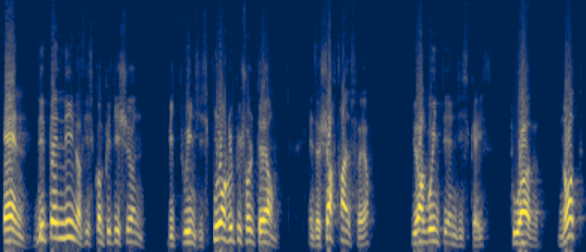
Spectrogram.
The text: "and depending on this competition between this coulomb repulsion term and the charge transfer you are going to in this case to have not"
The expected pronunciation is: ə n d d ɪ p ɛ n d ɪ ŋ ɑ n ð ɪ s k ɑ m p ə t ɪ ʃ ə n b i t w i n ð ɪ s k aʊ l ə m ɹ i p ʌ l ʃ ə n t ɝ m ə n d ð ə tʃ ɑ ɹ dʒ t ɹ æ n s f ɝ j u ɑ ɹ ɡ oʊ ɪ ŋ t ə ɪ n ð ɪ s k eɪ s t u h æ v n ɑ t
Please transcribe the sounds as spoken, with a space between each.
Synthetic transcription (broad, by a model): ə n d d ɪ p ɛ n d ɪ ŋ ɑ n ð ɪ s k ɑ m p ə t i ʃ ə n b i t w i n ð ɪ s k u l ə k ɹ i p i ʃ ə l t ɝ m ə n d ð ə ʃ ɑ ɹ t ɹ æ n s f ɝ j u ɑ ɹ ɡ oʊ ɪ ŋ t ə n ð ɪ s k eɪ s t u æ v n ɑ t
